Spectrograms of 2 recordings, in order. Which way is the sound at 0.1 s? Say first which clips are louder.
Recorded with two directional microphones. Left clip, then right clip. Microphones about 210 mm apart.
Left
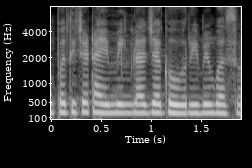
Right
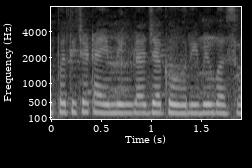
Left 13 dB; 40° left (ahead or behind).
